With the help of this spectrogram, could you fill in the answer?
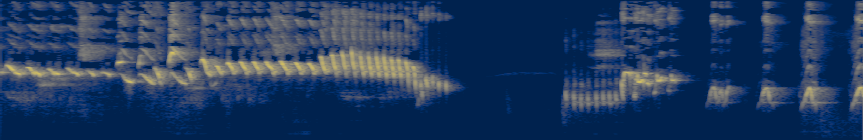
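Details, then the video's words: White-rumped shama singing, meant to coax a mute bird into song: a long, fast series of high, rippling notes lasting about four seconds, a pause, then loud separate chirps and slurred whistles. "jadikan Murai BISU seketika NYAUT dalam HITUNGAN DETIK"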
